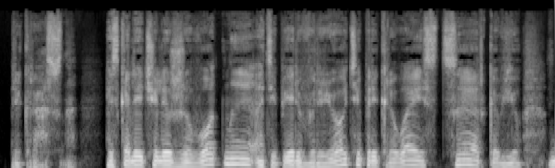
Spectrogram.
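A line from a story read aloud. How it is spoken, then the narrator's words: Grumbling. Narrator (Russian): буркнул Тидженс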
